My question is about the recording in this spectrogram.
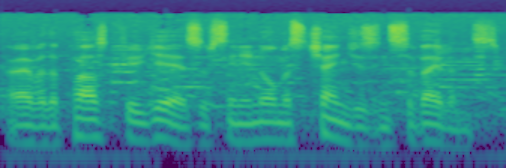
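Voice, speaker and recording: A man's voice: sits low, a little fast, over music. A man working as a reporter, narrating a documentary and asking interview questions. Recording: clear outdoor traffic noise.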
